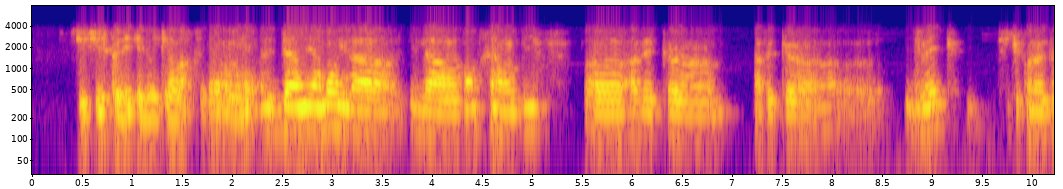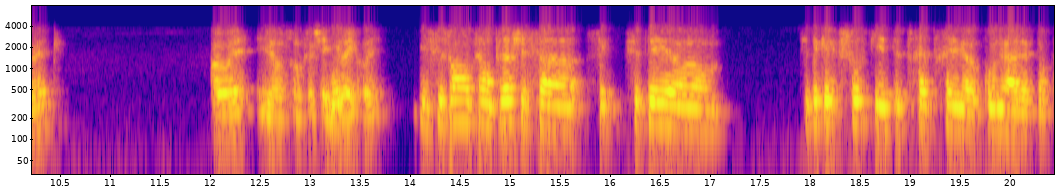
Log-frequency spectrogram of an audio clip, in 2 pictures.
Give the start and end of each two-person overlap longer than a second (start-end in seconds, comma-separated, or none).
none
